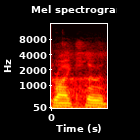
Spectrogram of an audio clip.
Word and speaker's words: Graiglwyd: the lake well being an irishman i don't pronounce it that well either but it's dry fluid springs that sounds good to me that's better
